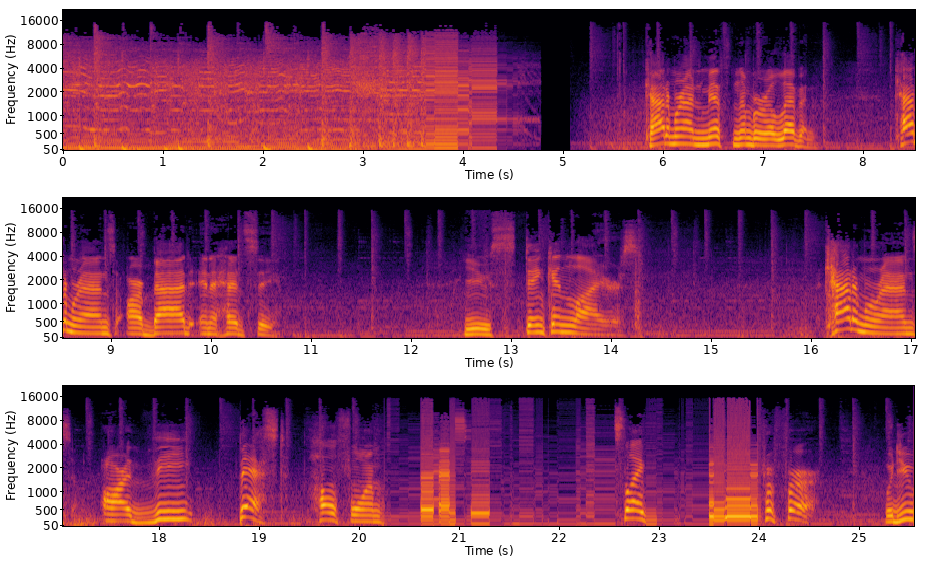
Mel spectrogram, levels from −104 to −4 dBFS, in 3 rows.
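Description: Robotic sound from repeated short buffers appears at 3.65–4.63 s, 20.24–22.57 s and 22.88–24.03 s. It is a rigid, metallic 100 Hz buzz that replaces essentially all of the sound. The likely cause is one 10 ms buffer being looped while new audio failed to arrive.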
